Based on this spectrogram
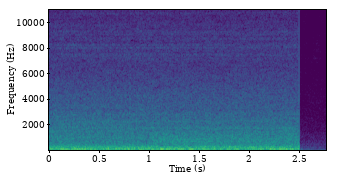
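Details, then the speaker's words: Carrier HVAC blower after rattling repair, cage refitted: even, steady whoosh with low hum, no scraping or rattling, then clean cut-off; normal blower operation restored. "now it's working like a charm again [Music] no sound no nothing we're back in business"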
